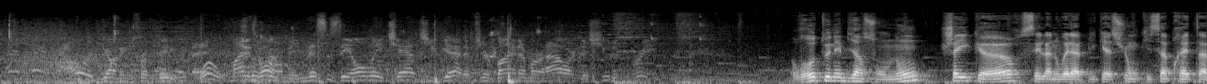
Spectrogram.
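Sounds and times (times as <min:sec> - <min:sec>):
voices: 0:00.0 - 0:12.0
basketball bouncing on court: 0:03.1 - 0:06.0
low pulsing music beat: 0:06.1 - 0:10.2.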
